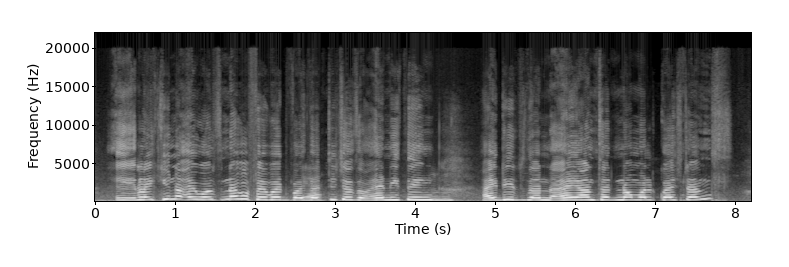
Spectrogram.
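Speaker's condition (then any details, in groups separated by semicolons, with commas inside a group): Cerebral palsy; from birth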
